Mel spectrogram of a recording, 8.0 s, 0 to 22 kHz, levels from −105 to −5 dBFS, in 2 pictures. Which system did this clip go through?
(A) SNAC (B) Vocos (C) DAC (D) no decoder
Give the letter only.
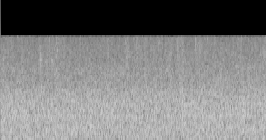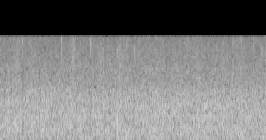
D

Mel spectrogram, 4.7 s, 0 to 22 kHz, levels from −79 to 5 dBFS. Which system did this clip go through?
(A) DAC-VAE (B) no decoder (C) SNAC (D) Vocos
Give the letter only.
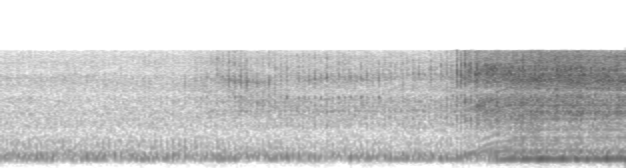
B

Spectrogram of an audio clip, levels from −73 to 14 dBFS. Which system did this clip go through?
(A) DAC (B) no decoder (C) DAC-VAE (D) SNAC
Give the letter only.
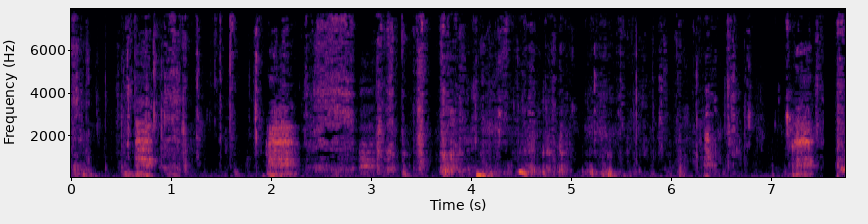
B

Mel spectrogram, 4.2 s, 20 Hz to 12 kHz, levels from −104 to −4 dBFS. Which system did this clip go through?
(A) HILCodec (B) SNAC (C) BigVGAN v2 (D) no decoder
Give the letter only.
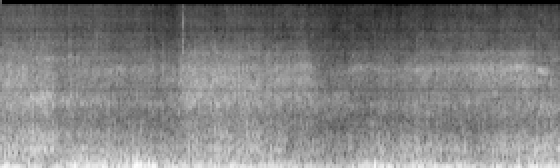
A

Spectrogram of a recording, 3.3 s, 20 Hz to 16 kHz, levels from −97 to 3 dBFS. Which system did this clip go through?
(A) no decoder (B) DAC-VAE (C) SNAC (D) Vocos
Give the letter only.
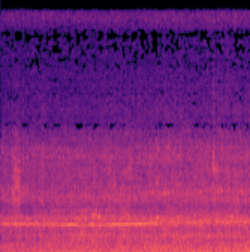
B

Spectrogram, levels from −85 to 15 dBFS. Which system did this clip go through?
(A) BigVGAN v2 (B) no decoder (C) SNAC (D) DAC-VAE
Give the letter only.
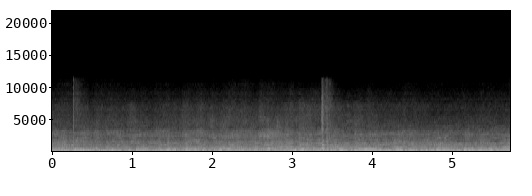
C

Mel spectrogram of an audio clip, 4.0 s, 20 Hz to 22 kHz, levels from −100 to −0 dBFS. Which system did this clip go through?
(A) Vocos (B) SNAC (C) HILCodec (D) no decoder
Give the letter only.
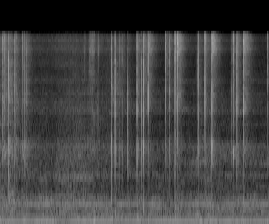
B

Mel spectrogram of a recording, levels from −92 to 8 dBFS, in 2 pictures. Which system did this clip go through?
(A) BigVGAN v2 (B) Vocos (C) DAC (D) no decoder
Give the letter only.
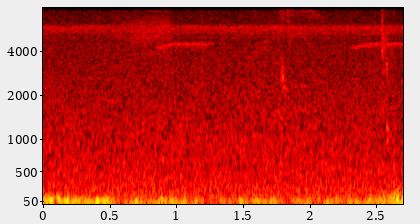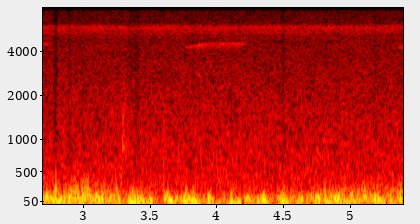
B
